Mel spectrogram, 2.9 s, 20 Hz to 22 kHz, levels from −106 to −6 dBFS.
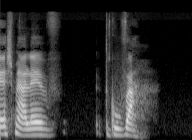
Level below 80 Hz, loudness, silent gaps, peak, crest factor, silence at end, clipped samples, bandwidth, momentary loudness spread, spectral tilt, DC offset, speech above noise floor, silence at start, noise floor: under -90 dBFS; -27 LUFS; none; -10 dBFS; 20 dB; 0.8 s; under 0.1%; 15.5 kHz; 16 LU; -4 dB/octave; under 0.1%; 56 dB; 0 s; -84 dBFS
